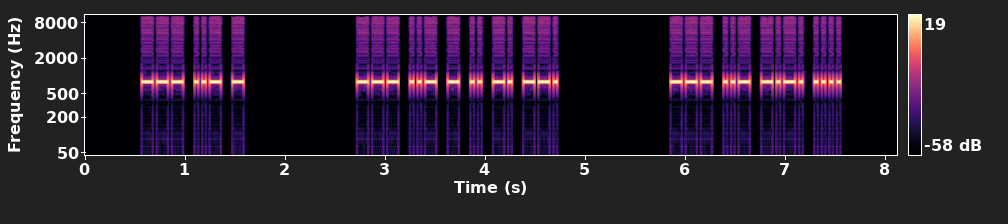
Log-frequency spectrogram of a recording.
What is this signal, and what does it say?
Morse code, heard as a keyed tone, about 32 wpm, 800 Hz. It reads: OUT OUTING OUCH
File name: Alphabetical / Alphabetical mp3s / Os @30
